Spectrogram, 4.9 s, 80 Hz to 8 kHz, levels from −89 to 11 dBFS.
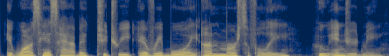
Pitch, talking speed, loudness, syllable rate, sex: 180 Hz, 150 wpm, -17 LUFS, 5.1 syllables/s, female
